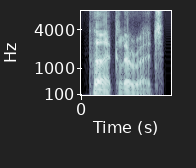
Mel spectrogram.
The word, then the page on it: perchlorate: British English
